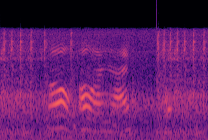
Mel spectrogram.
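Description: A voice giving a wavering, pitch-bending "oh" about half a second in, over steady outdoor background noise.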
